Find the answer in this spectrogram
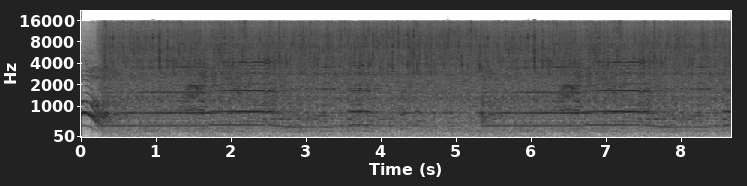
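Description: Water from a hose streaming down a mirror backdrop, a steady splashing hiss, under a held melodic tone that steps down in pitch and repeats about every five seconds. A brief swooping burst sounds right at the start.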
